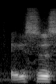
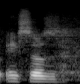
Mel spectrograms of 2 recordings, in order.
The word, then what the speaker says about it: Asus: back you can see Asus or Asos logo way you want to pronounce it here at the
